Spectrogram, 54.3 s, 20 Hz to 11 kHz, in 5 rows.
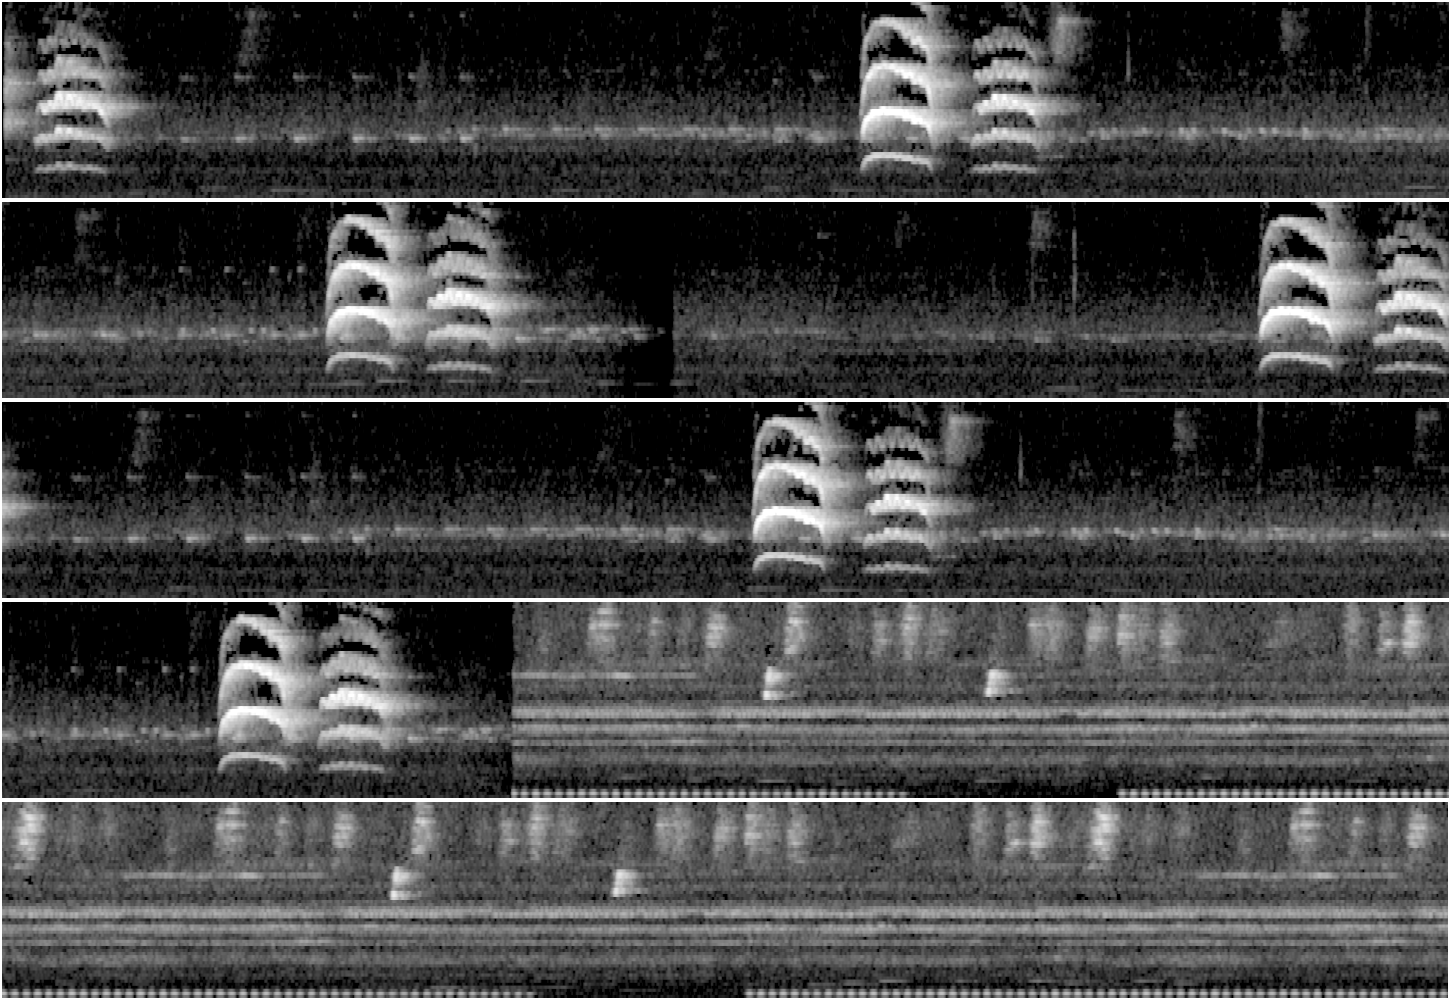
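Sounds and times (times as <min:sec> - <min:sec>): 
calm night forest ambience: 0:00.0 - 0:54.2
mystical owl hooting in a calm night forest: 0:06.4 - 0:07.8, 0:13.3 - 0:14.6, 0:20.3 - 0:21.8, 0:27.4 - 0:28.7, 0:36.4 - 0:39.4, 0:41.0 - 0:47.4, 0:49.0 - 0:54.2.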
